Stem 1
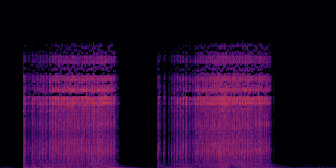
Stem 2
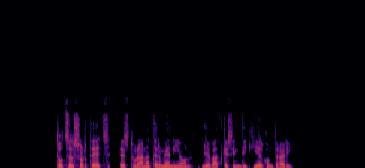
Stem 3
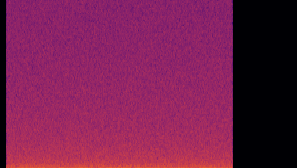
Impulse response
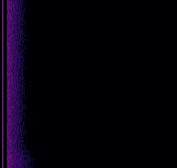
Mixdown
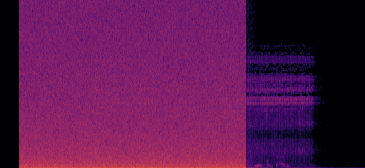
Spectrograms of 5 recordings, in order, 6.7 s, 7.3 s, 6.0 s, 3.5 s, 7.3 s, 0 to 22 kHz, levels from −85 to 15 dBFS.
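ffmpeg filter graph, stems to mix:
-filter_complex "[0:a]equalizer=frequency=4400:width_type=o:width=0.42:gain=-8.5,adelay=850,volume=-10.5dB,asplit=2[link_01][link_02];[link_02]volume=-11dB[link_03];[1:a]highpass=440,alimiter=level_in=1.5dB:limit=-24dB:level=0:latency=1,volume=-1.5dB,volume=-8dB[link_04];[2:a]adelay=250,volume=-5dB,asplit=2[link_05][link_06];[link_06]volume=-19dB[link_07];[link_01][link_04]amix=inputs=2:normalize=0,bass=frequency=250:gain=10,treble=frequency=4000:gain=5,acompressor=threshold=-46dB:ratio=5,volume=0dB[link_08];[3:a]atrim=start_sample=2205[link_09];[link_03][link_07]amix=inputs=2:normalize=0[link_10];[link_10][link_09]afir=irnorm=-1:irlink=0[link_11];[link_05][link_08][link_11]amix=inputs=3:normalize=0"

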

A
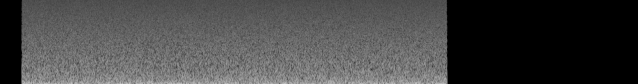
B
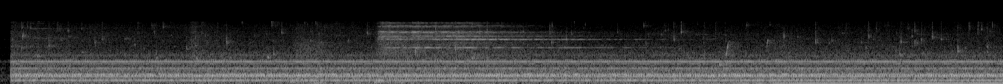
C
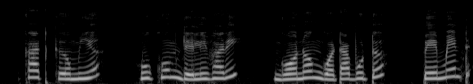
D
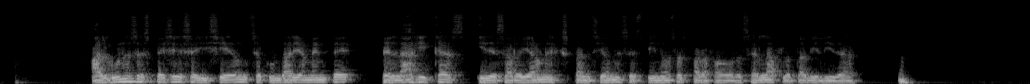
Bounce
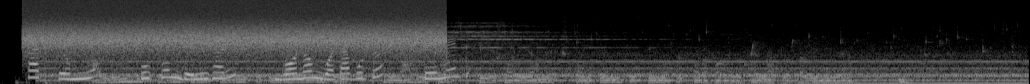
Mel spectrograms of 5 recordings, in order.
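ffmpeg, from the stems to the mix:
ffmpeg -i stem1.wav -i stem2.wav -i stem3.wav -i stem4.wav -filter_complex "[0:a]highpass=frequency=2900:width_type=q:width=1.9,highshelf=frequency=7400:gain=11,volume=-2dB[link_01];[1:a]equalizer=frequency=1000:width=5.5:gain=-2.5,adelay=250,volume=-9.5dB[link_02];[2:a]volume=-1.5dB[link_03];[3:a]alimiter=limit=-22.5dB:level=0:latency=1:release=157,volume=-5dB[link_04];[link_01][link_02][link_03][link_04]amix=inputs=4:normalize=0,acrossover=split=4800[link_05][link_06];[link_06]acompressor=threshold=-41dB:ratio=4:attack=1:release=60[link_07];[link_05][link_07]amix=inputs=2:normalize=0" out.wav

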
